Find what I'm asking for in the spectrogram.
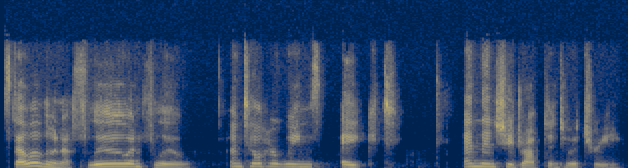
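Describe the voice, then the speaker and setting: A woman narrates a children's picture book at a slow pace. Her intonation is very lively, her tone slightly husky, and the sound is dry and close. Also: fairly high pitch, no echo. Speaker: storybook reader. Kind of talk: expressive children's storybook narration.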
